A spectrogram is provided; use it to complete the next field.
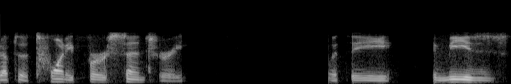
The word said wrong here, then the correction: Meiwes: case. I don't know if I pronounced that right. It's Meiwes.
